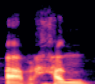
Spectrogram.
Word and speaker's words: Abraham: o pai Abraham que nós traduzimos como Abraão mas a pronúncia certa é Abraham né para o judeu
